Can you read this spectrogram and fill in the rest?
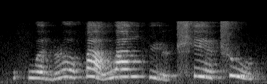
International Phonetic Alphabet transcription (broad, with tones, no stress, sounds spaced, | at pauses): f w ə̰˨˩ n ɻ ɤ˥˧ p ä˥˩ l w a˥ n p y̰˨˩ ʈ͡ʂʰ e˥˧ ɪ̯ ʈ͡ʂ u˥˩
